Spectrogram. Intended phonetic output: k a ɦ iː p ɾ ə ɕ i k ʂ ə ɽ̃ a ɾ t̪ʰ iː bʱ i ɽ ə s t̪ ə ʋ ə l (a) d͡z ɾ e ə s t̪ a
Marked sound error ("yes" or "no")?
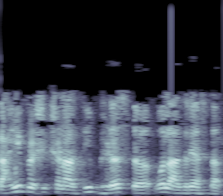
no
